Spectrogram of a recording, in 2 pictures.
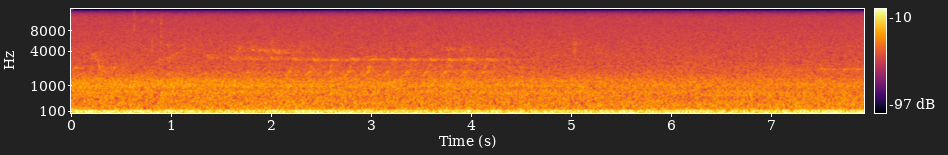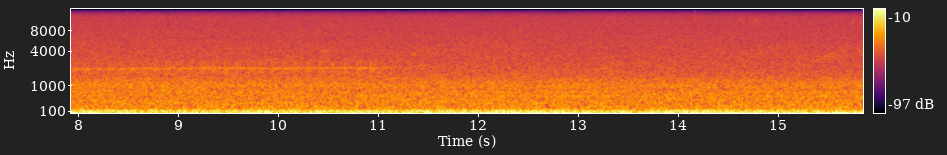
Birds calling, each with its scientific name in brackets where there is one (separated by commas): unidentified bird, Northern Cardinal (Cardinalis cardinalis)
